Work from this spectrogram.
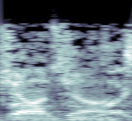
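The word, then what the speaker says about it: J'onn J'onzz: Like John Johns? My point of so it is pronounced John Johns, because in I know his human name is John Jones.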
